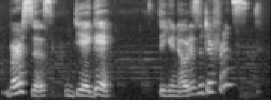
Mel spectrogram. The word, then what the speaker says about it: llegué: Siempre que veas una tilde en español, just stress that syllable. For example, llegue versus llegué.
